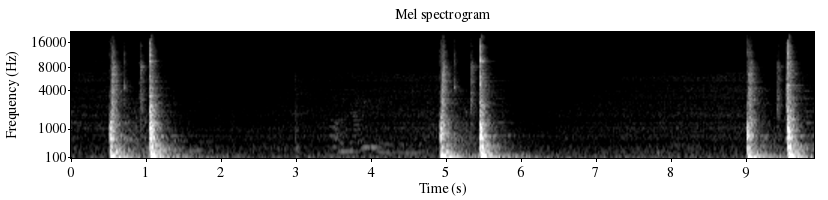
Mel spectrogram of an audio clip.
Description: Whenever the hot water starts to run--for the dishwasher, shower, sink, etc-- we hear a pipes banging sound like the one in this video.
